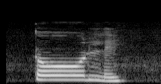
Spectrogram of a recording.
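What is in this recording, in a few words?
"toolle", Mooré; errand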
